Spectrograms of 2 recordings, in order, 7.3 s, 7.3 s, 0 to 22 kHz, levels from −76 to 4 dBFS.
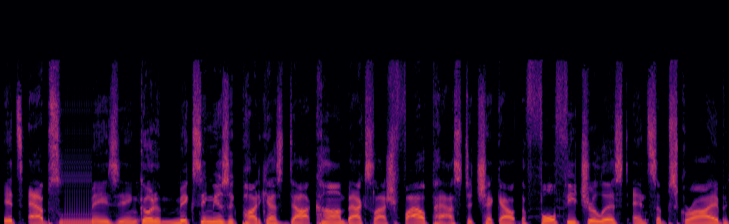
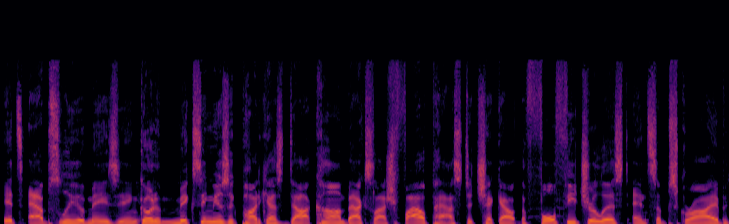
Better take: second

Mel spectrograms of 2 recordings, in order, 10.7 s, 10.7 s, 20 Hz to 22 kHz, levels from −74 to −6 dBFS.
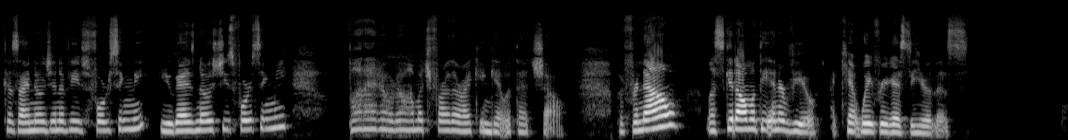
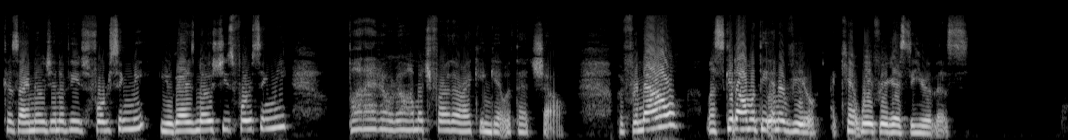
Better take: first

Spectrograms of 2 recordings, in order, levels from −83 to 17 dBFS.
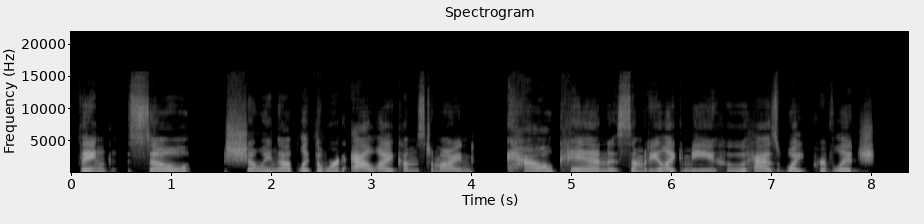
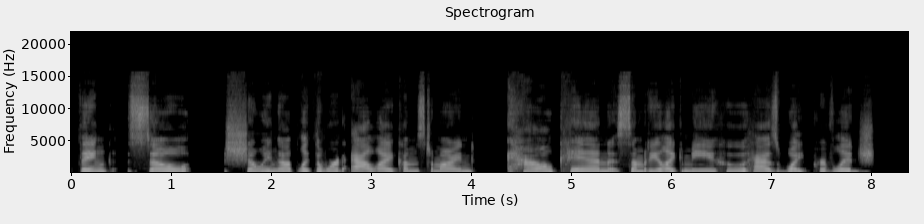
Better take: second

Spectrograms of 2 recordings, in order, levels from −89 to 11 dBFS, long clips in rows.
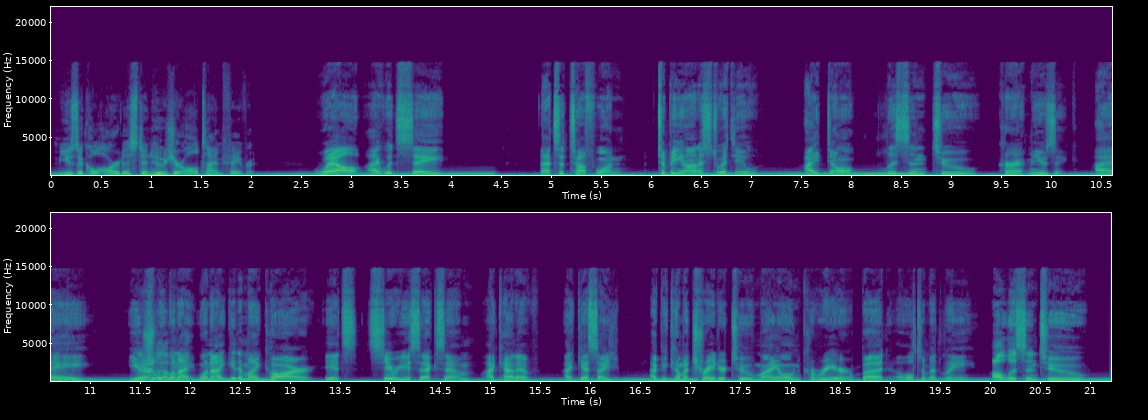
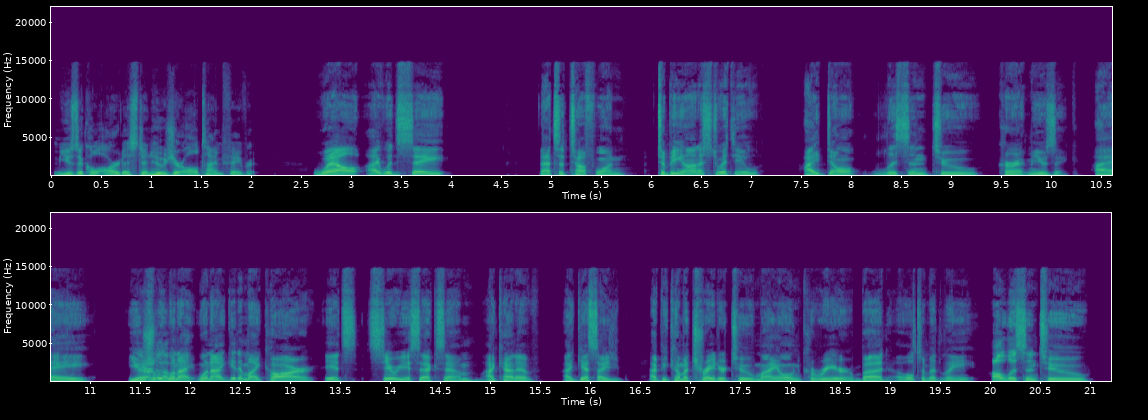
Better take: second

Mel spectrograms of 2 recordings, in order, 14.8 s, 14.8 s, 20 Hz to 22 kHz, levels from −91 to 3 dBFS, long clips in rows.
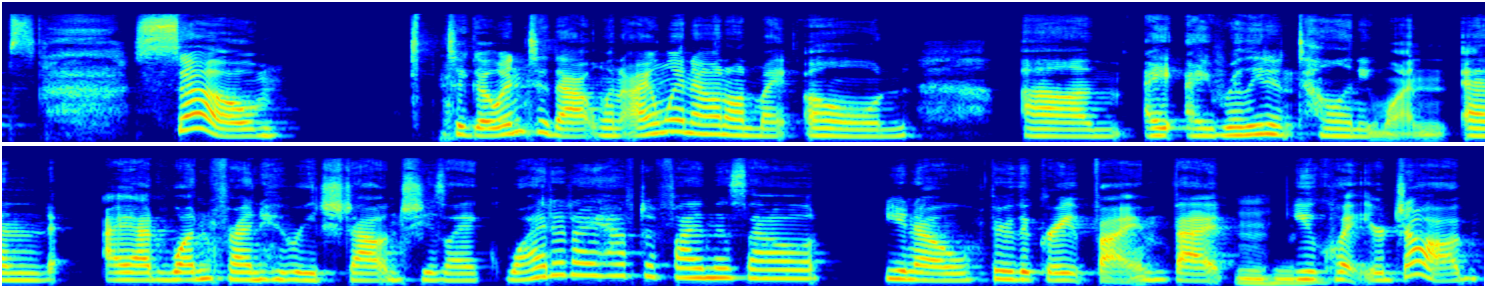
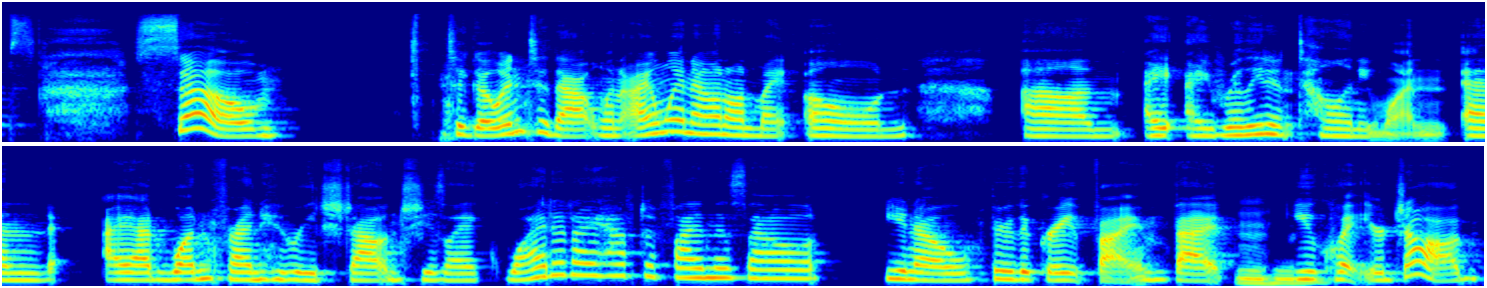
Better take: first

